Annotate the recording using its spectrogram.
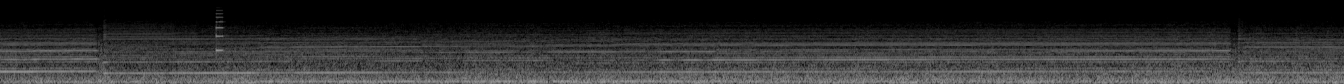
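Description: A racing car's gearbox shifts up with a sudden drop in engine pitch.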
